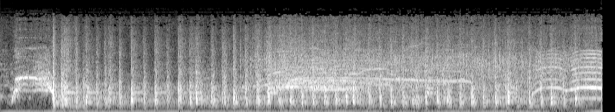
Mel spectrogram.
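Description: A drum kit is played fast and hard, with crashing cymbals.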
